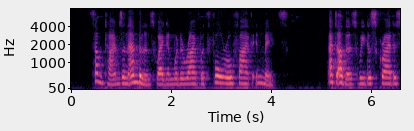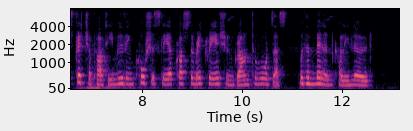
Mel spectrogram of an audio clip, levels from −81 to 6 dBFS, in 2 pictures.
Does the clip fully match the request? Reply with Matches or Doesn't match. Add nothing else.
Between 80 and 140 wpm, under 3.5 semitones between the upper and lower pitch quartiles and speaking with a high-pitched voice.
Matches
